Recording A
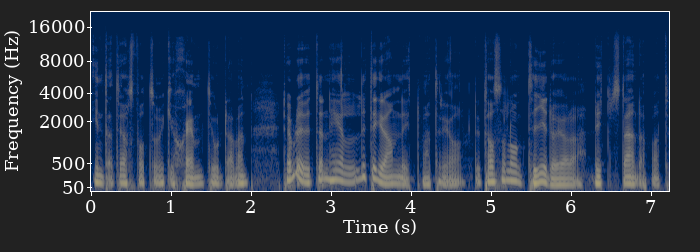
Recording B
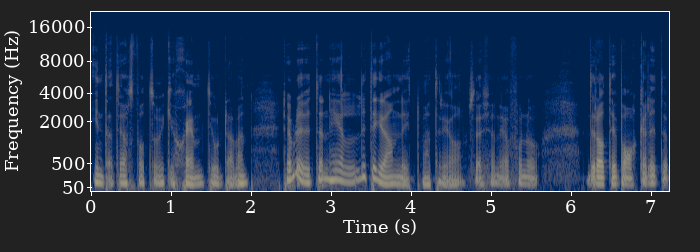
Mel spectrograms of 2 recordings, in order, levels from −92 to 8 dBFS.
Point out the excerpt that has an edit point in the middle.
B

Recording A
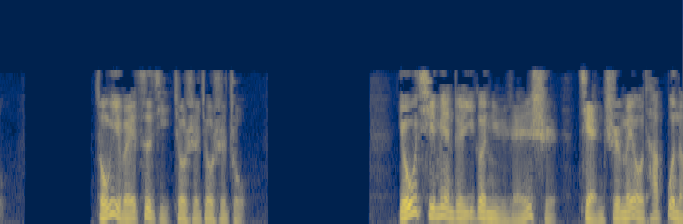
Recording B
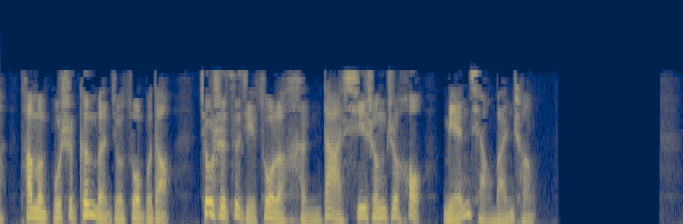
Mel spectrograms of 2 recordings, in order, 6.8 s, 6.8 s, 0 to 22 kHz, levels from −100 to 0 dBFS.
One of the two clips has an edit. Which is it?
A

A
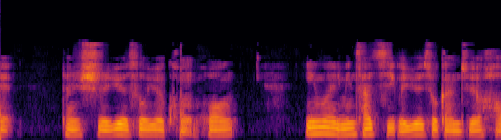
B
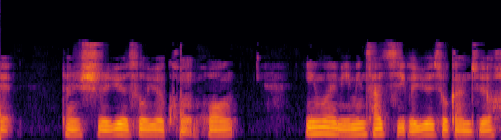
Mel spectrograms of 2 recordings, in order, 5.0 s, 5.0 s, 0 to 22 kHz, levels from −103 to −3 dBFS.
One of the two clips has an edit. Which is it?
A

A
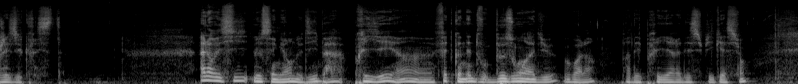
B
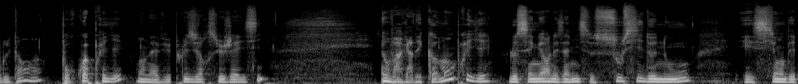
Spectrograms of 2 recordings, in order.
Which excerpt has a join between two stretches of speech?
B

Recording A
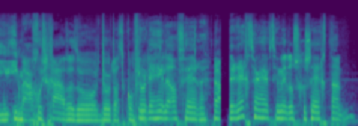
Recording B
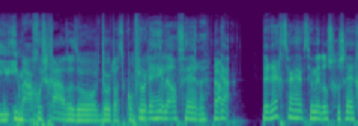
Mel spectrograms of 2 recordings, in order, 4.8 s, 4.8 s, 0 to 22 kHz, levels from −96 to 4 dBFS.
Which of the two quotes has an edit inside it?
A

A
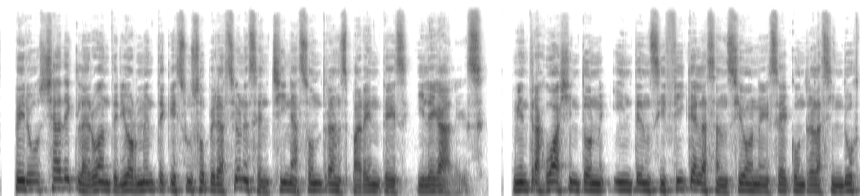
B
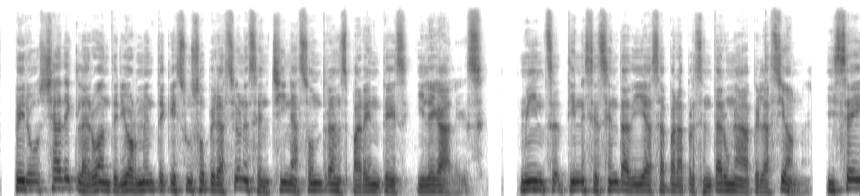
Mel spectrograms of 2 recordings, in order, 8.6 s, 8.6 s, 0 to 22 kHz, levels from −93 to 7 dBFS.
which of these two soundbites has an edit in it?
A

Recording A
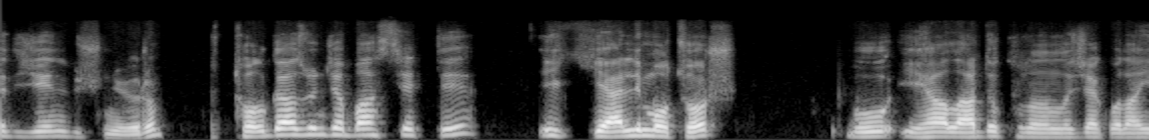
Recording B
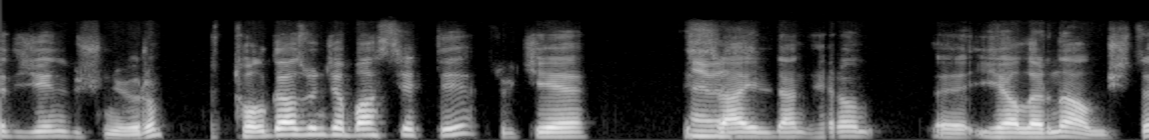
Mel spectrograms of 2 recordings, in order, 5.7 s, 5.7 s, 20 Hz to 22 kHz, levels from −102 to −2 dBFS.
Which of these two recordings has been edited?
B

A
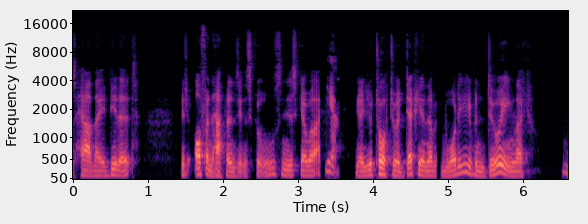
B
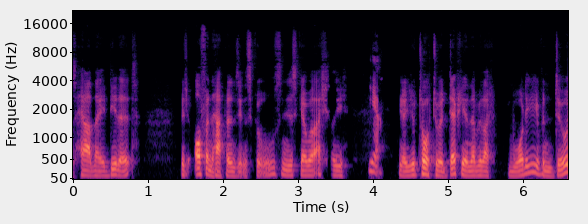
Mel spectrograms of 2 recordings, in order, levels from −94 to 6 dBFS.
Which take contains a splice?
A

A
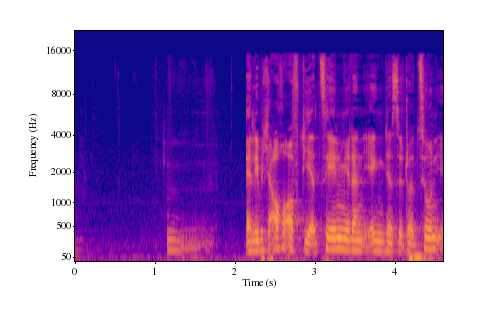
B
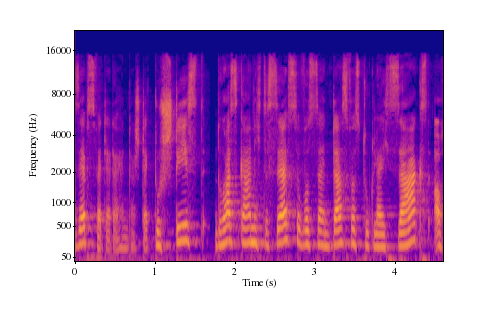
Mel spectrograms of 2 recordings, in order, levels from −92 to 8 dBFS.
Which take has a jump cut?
B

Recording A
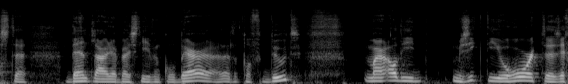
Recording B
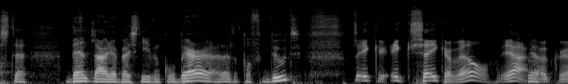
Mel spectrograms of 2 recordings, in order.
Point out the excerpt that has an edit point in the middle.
B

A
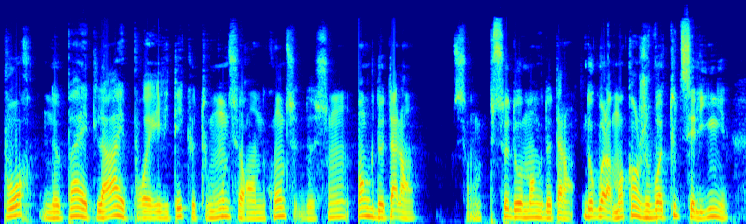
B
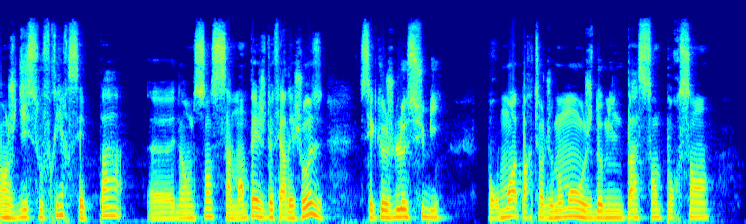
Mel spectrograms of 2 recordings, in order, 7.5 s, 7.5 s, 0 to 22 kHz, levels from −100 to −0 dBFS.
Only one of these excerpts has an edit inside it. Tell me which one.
A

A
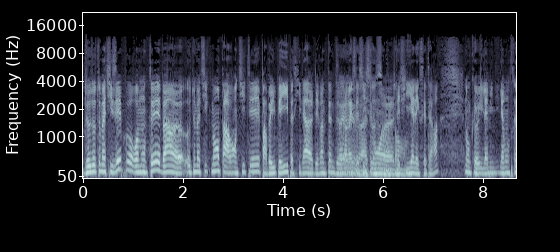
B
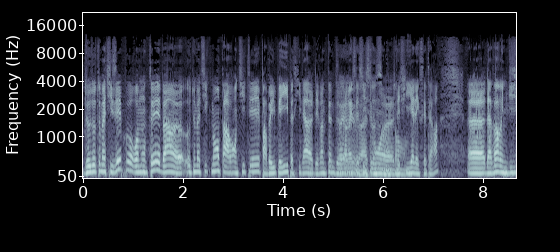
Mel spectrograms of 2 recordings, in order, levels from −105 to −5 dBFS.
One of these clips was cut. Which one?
A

